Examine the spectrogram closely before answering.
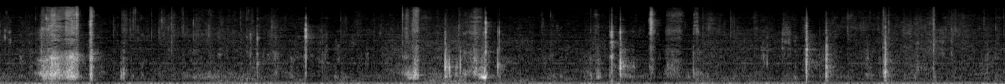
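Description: Plastic-gloved hands pulling braised meat off large beef marrow bones: scattered wet rustling and sharp clicks, loudest about half a second in and again around four seconds in.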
